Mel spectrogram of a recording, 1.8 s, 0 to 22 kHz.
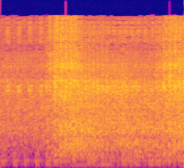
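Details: Yerf-Dog Spiderbox go-kart with a new GY6 150cc carburetor after rebuild, in cold weather: small single engages and settles into a clean, even buzz with no misses or stumbling; the engine runs healthy.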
